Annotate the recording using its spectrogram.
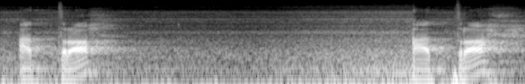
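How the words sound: The word begins with an 'a' sound. This is how Javanese clerics recite it. "ini kalau ulama Jawa nang baca"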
